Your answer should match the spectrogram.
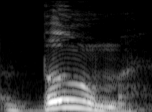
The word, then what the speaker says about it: bum: His name is pronounced boom.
